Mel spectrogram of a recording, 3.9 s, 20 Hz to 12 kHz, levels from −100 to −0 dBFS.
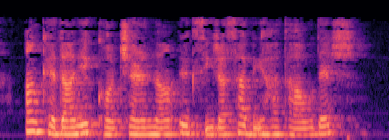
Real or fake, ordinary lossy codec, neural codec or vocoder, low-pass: real; MP3, 32 kbps; none; 9.9 kHz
